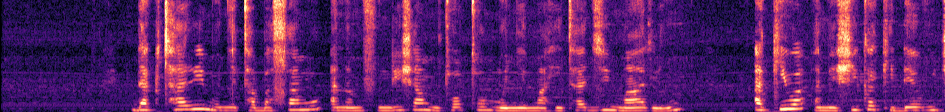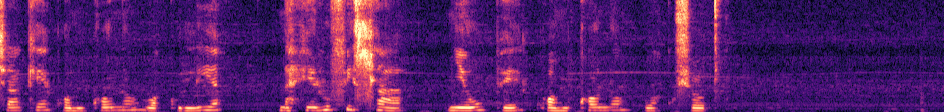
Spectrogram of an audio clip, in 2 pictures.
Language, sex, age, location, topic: Swahili, female, 18-24, Nairobi, education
